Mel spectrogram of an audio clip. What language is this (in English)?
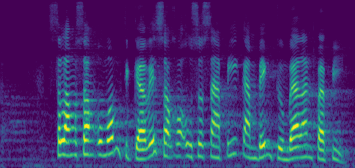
Javanese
